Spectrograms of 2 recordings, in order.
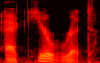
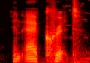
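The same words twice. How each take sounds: First: "Accurate" in three syllables, AK-yer-et; full pronunciation. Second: "accurate" squashed to two syllables, AK-rit; imitated mispronunciation. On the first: Shown as a demonstration. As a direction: sound the U in "Accurate", slowly and distinctly. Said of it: "There's a U in there". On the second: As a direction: say "accurate" without the U sound, "ak-rit". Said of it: "as Norm would say on Tested".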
